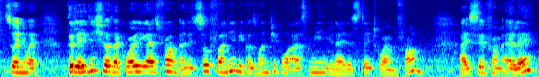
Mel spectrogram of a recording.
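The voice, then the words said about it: French accent. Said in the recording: “you know, the French accent. Of course. You guys cannot get over it ... I need to know where that accent is from.”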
